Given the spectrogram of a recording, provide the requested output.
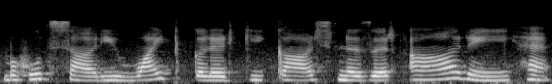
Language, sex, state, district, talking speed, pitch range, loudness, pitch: Hindi, female, Punjab, Fazilka, 110 wpm, 195-215 Hz, -13 LUFS, 205 Hz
